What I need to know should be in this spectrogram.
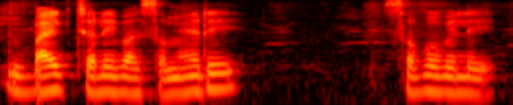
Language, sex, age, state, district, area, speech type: Odia, male, 45-60, Odisha, Nuapada, rural, spontaneous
